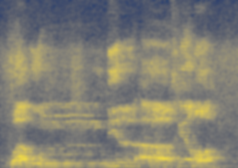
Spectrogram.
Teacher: Cara bacanya adalah guna di antara izhar dan juga idgham 2 harokat. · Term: ikhfa syafawi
